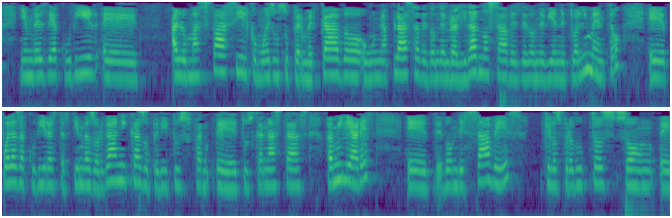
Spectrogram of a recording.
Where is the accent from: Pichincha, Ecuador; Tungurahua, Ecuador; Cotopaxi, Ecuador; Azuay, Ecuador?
Tungurahua, Ecuador; Ambato; nosotros somos de Ambato, de la ciudad de Ambato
